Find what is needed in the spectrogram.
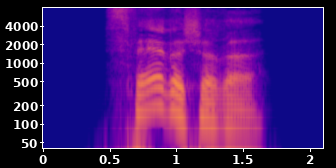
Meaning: inflection of sphärisch: 1. strong/mixed nominative/accusative feminine singular comparative degree 2. strong nominative/accusative plural comparative degree
- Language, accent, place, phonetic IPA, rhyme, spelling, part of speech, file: German, Germany, Berlin, [ˈsfɛːʁɪʃəʁə], -ɛːʁɪʃəʁə, sphärischere, adjective, De-sphärischere.ogg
